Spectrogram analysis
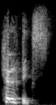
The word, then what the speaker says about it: Celtic: in the mid-first century where they are called celtics we write it as c-e-l-t-i-c but it is pronounced as celtic because the the word is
